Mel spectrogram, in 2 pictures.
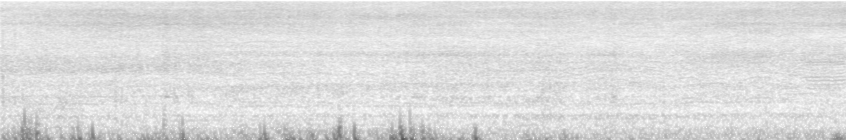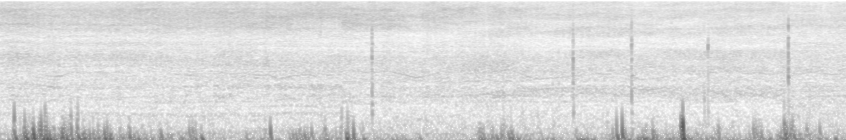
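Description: Wind buffeting the microphone in uneven low gusts over a steady high hiss, with a few sharp small clicks, like tyres crunching twigs, in the second half as a small RC crawler truck moves slowly over mud.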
